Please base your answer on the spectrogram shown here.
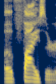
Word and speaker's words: Pfizer: COVID, get vials of Pfizer, let's say, that are basically meant to be dedicated. You're already off course on Pfizer. You're like, no, I'm not here for Pfizer. Yeah. The P is silent, whatever.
